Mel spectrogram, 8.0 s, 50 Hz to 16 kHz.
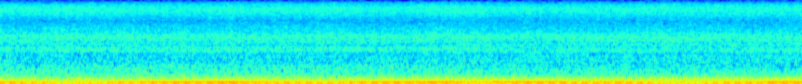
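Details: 2005 Infiniti G35, VQ35DE Rev-Up, 6-speed manual, owned from new for 11 years: a low, smooth idle hum holds dead steady with no stumble or miss. Air-fuel ratio reads about 14.6–14.7, so it idles cleanly.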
